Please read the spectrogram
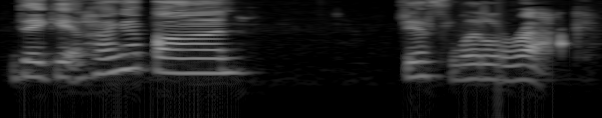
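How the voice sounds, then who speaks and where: Soft-spoken, a woman talks at a fairly high pitch. Her intonation is lively and her pace moderate. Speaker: in-house longarm quilter. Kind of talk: tutorial. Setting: live video shop tour.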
